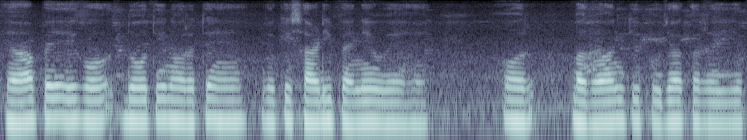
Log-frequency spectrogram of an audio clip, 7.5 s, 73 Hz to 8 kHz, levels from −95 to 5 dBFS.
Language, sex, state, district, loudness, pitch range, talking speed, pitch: Hindi, male, Arunachal Pradesh, Lower Dibang Valley, -17 LUFS, 135-140 Hz, 170 wpm, 140 Hz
